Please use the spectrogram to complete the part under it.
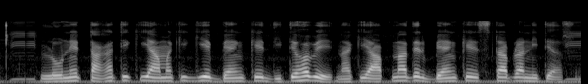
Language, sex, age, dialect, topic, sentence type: Bengali, male, 18-24, Northern/Varendri, banking, question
